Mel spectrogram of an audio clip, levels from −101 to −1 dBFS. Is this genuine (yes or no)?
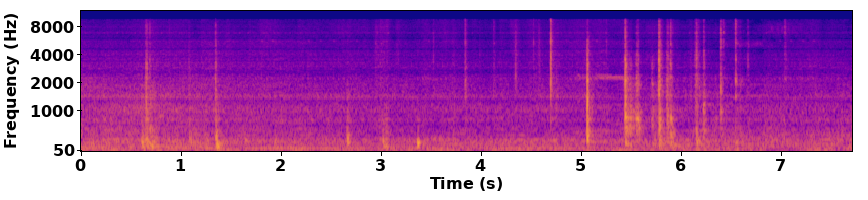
no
